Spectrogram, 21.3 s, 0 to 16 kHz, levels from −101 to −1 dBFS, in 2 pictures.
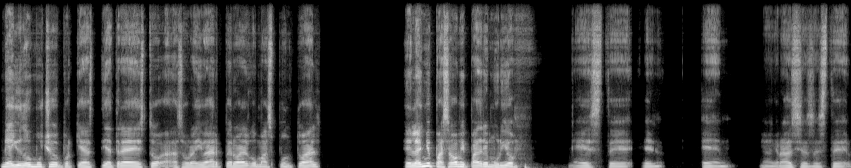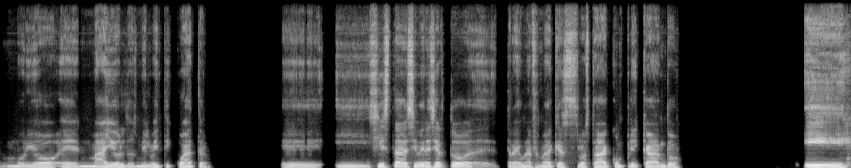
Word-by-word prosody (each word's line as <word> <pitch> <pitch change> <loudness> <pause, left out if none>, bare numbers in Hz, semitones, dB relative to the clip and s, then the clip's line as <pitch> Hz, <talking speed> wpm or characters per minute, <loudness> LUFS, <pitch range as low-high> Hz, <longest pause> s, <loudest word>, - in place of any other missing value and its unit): me 170 -1 +3
ayudó 155 +1 +6
mucho, 175 -1 +3
porque 145 -1 -5
yas 140 0 -1
ya 140 -1 -1
traía 145 +1 +3
esto 145 +2 -2
a - - -8
a - - -6
sobrellevar, 130 +6 -2
pero 145 -1 +1
algo 150 +2 +1
más 160 -3 -4
puntual 155 +1 -2 1.1
el 165 +1 +5
año 210 +8 +9
pasado 175 +1 +5
mi 185 -2 +5
padre 155 +3 +3
murió, 150 +2 +2 0.7
este, 120 -5 -7
en 115 -2 -8 0.5
en 115 -5 -8 0.3
ah, 110 -2 -14
gracias. 120 0 -6
Este, 110 -1 -7
murió 120 +4 -3
en 115 -5 -3
mayo 135 +5 +1
del 130 -3 0
2024, 120 +6 -4 0.9
eh, 120 -4 -5 0.2
y 125 -3 -3
sí 185 - 0
está 185 0 +3
si 150 - +2
bien 170 - +3
es 180 - +1
cierto, 175 -3 +1
eh, 100 -1 -13
traía 130 -2 -4
una 150 +4 -2
enfermedad 130 -1 -3
que 150 - -2
es 130 -1 -2
lo 125 - 0
estaba 130 +4 0
complicando 125 +3 -2 1.5
y 150 -5 +6
135 Hz, 140 wpm, -19 LUFS, 120-155 Hz, 1.5 s, año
